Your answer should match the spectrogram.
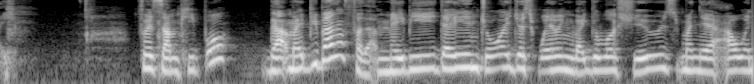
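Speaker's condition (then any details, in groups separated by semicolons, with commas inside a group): Cerebral palsy; lifelong, ankle-foot orthoses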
